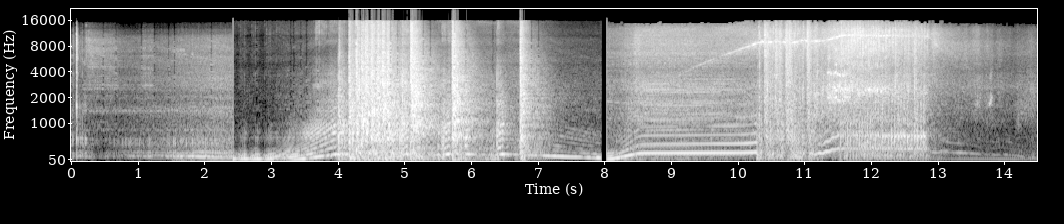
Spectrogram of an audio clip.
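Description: Audi engines revved hard at a standstill through a loud exhaust: first a rising rev with a string of sharp exhaust bangs and pops, typical of anti-lag and a 2-step limiter. After a sudden cut, a second Audi's engine is held at steady high revs on launch control for about two seconds, then launches with revs climbing and tyre squeal from wheelspin, fading away near the end.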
